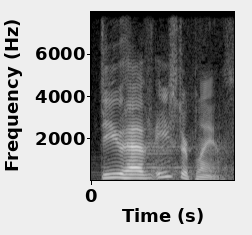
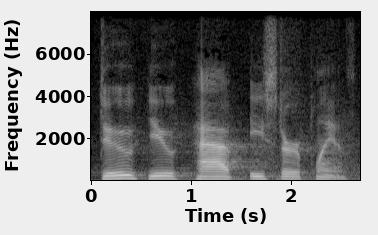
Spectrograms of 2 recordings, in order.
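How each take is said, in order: First: It sounds casual, like talking to a friend. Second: It sounds stiff and recited.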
